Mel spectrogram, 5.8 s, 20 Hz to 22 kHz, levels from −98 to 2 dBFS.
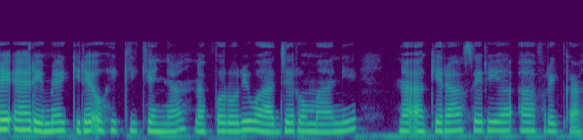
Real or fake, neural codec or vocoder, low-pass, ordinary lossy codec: real; none; 7.2 kHz; none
